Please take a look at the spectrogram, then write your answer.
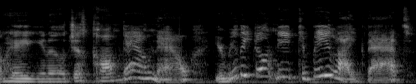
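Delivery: a hint of a soothing peacemaker; calming bystander. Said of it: "somebody tried to moderate".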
